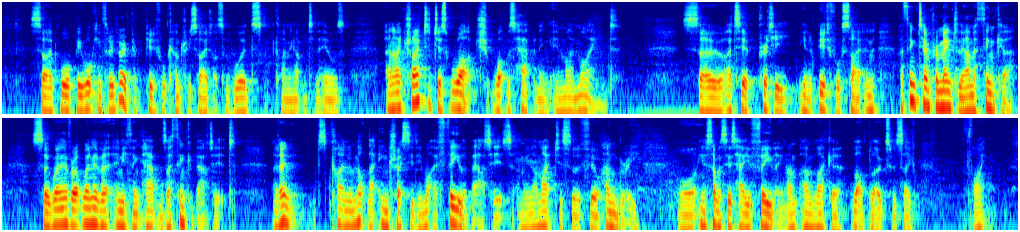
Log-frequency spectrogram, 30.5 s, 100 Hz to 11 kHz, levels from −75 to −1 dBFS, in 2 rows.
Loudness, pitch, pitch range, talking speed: -21 LUFS, 100 Hz, 95-110 Hz, 190 wpm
